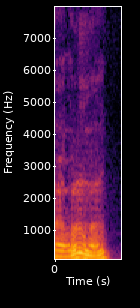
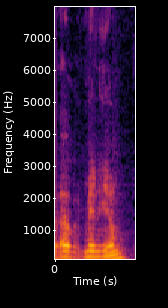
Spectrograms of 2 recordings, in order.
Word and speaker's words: aluminium: Gather up an ingot each of copper, iron, and aluminum, or aluminium, however you want to pronounce that.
